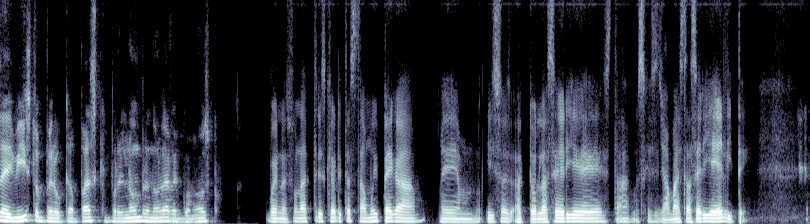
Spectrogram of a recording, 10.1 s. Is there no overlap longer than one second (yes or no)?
yes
